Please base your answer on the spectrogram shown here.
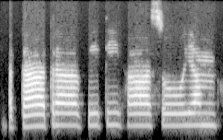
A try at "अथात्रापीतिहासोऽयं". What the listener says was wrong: And the trapiti, and the P is a long E, okay, there. This P.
